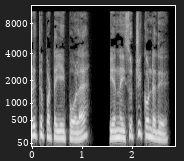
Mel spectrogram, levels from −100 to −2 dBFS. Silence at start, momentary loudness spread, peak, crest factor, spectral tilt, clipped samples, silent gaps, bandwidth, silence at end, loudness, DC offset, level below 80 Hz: 0 s; 4 LU; -4 dBFS; 12 dB; -6 dB/octave; under 0.1%; 1.24-1.53 s; 11 kHz; 0.15 s; -17 LUFS; under 0.1%; -60 dBFS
